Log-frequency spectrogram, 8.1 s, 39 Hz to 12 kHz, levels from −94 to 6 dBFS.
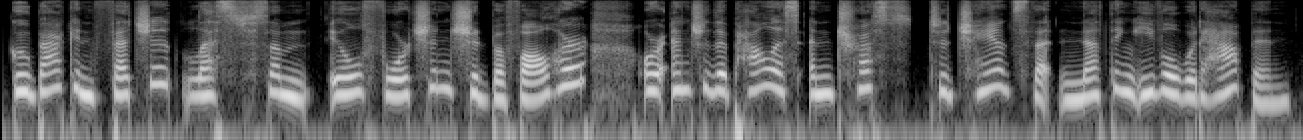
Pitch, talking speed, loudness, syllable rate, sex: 265 Hz, 185 wpm, -18 LUFS, 4.8 syllables/s, female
